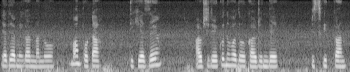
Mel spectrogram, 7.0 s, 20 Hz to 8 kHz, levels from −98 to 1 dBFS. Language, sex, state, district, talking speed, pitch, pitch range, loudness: Nagamese, female, Nagaland, Dimapur, 135 wpm, 190 Hz, 185-200 Hz, -16 LUFS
